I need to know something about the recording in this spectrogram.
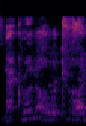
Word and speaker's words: Necronomicon: That's not how that works. It's Necronomicon, you Endear dickhead.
